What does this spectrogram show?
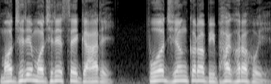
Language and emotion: Odia, neutral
